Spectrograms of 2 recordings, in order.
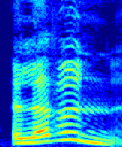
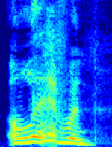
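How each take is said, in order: First: Eleven said in standard English, plain and even; eleven, the way a posh Brit says it; English-accent eleven; posh British eleven. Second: Eleven said Scottish, louder, rolled and clipped; Scottish accent. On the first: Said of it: "is how I normally say it". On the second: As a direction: throw eleven out Scottish-style. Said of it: "this is how they say it in Scotland". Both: Shown as a demonstration.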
